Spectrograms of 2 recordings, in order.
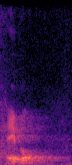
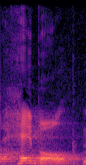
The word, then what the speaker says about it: hebel: I'm going to say it like that, hebel.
